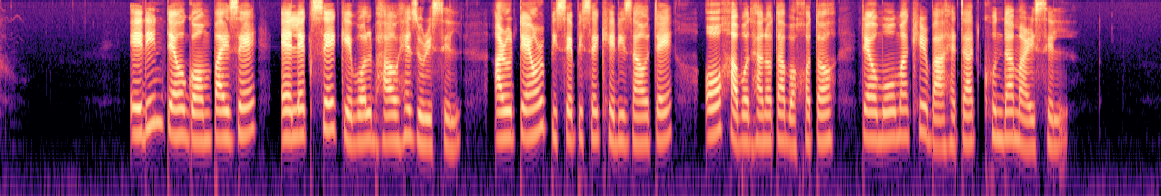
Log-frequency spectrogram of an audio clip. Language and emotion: Assamese, neutral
